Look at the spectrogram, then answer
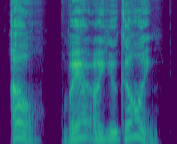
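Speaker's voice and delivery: alarmed, frightened, high cry. A narrator reads her line as his face frightens her, frightened cry. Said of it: "she cried, for his face frightened her".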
